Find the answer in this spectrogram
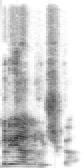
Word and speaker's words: Brianka: used to be like if you can say salonic you can say brianka you can say it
